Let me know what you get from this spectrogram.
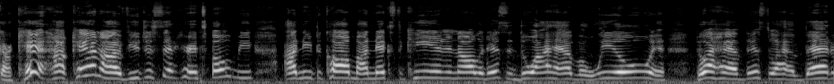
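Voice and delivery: overwhelmed protest, re-enacted without real sobbing; retold tearful panic. Patient answers staff telling her to calm down, acted panicked protest. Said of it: "I'm crying".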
